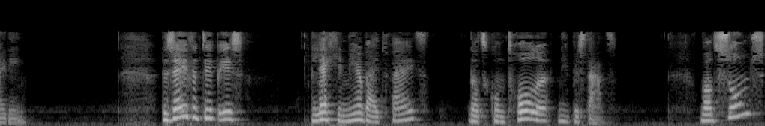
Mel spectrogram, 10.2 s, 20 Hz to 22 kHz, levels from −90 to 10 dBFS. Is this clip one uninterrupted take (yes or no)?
yes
